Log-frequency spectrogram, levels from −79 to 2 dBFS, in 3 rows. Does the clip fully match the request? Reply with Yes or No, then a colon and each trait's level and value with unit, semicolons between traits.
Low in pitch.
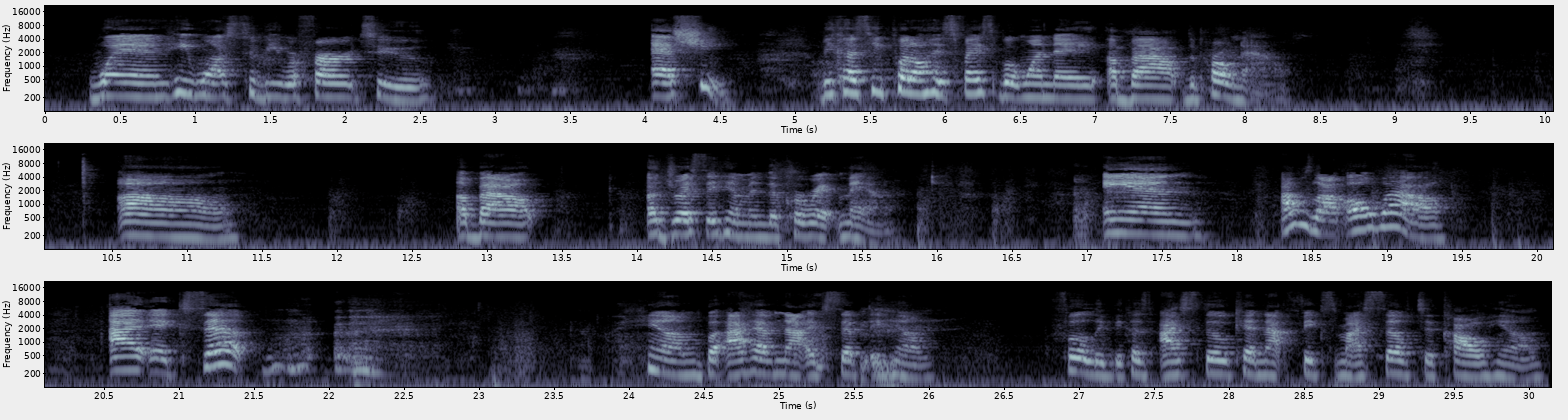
No: high, 190 Hz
